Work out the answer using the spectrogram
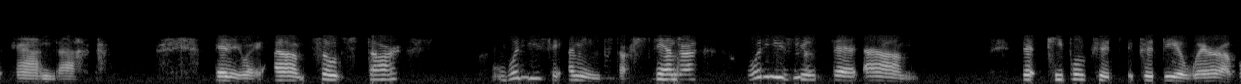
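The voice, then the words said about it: Hoarse voice. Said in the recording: “hoarse voice. I'm kind of battling a cold, so I excuse my hoarseness.”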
